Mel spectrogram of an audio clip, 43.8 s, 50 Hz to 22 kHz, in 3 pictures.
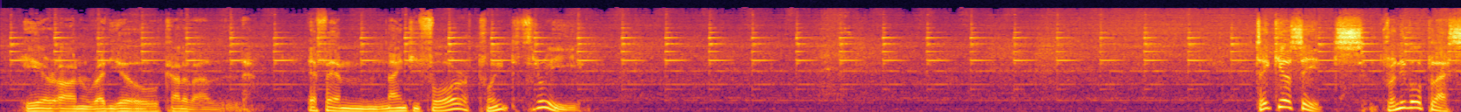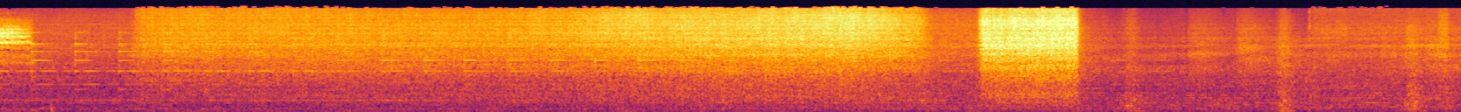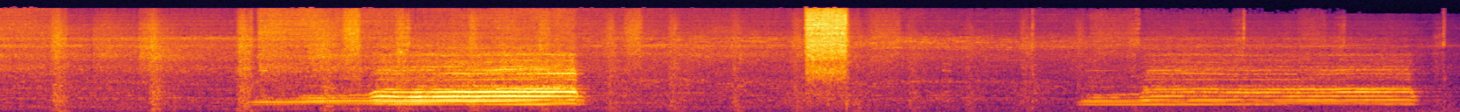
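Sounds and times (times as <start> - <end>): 
steam train hissing with bursts of escaping steam: 0.0 - 43.8
speech: 0.2 - 6.0, 12.6 - 14.7
steam train whistle in long harmonic blasts: 31.7 - 35.2, 40.0 - 43.7.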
